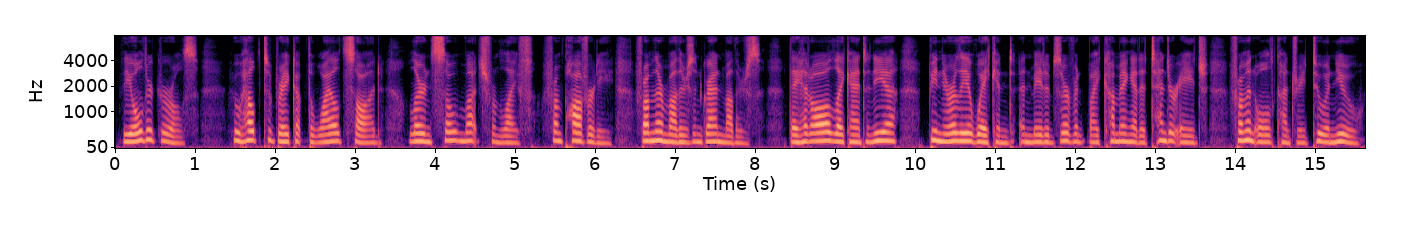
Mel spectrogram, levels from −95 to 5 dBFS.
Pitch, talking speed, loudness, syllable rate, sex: 195 Hz, 180 wpm, -17 LUFS, 5.0 syllables/s, female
